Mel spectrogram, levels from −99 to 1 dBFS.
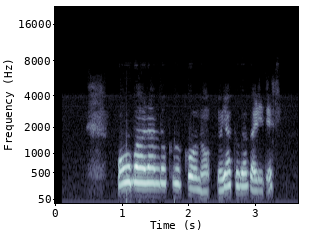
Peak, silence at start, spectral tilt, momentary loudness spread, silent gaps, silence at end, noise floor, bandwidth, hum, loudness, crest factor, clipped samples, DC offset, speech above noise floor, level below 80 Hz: -4 dBFS; 0.95 s; -10.5 dB/octave; 15 LU; none; 0.4 s; -54 dBFS; 4 kHz; none; -20 LUFS; 18 dB; under 0.1%; under 0.1%; 34 dB; -66 dBFS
